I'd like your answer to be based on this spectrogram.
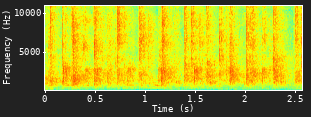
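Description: A live comedy show audience clapping, a dense, loud patter of many hands with rhythmic surges, continuing steadily throughout.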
